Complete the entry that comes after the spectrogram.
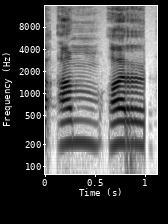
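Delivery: drawn-out hesitation fillers; halting non-fluency. Shown as a demonstration. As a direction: mimic a weak speaker groping for words. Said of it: "जो थोड़ा बहुत कमज़ोर है non फ्लुए". (अटक-अटक कर बोलने की नकल)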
